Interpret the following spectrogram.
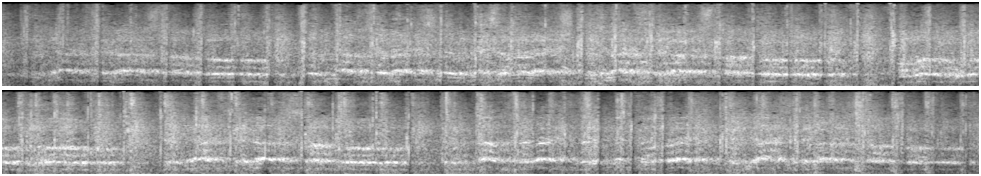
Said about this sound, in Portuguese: É uma música que eles estão cantando direto no Manchester United. Fiquem de, com o ouvido ligado, que vocês vão ouvir esse ritmozinho tocando nas arquibancadas do Manchester United em breve, dizendo que eles vão lá para Estocolmo e vão beber muito.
